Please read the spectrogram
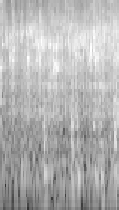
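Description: A pan of chicken cutlets fries in oil with a steady, dense hiss and crackle, while a few soft rhythmic scrapes and swishes mark the pan being swirled and shaken back and forth so the oil bubbles up over the cutlets. No one speaks.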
